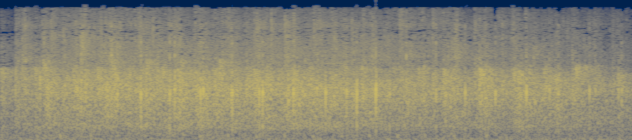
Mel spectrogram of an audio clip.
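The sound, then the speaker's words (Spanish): An audience applauds at an award ceremony marking the approval of a law protecting people from tobacco smoke exposure. Dense, even clapping continues steadily for over six seconds. “Josefina Rodríguez y que le demos un aplauso.”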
